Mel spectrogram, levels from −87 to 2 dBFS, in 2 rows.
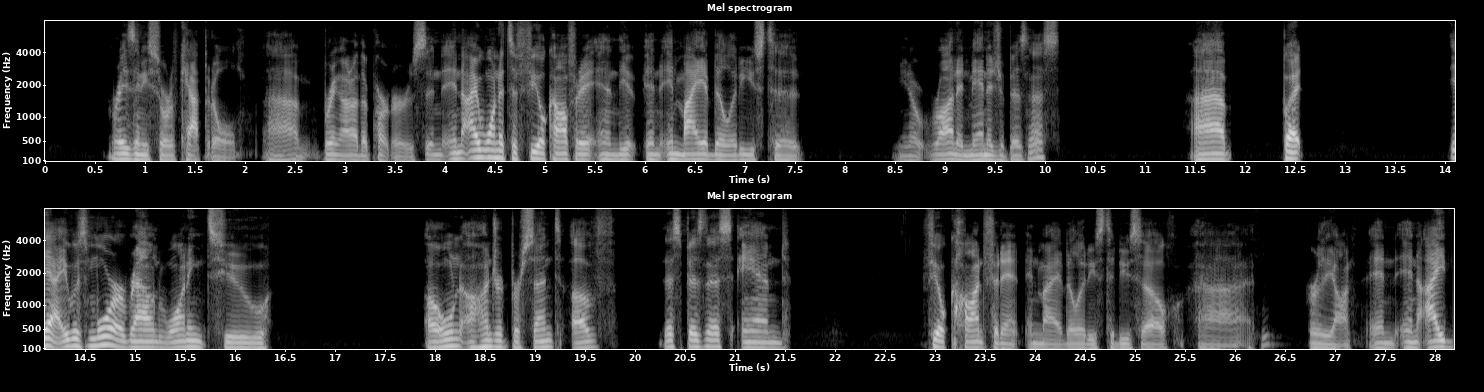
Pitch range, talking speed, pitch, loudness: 100-130 Hz, 130 wpm, 115 Hz, -24 LUFS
